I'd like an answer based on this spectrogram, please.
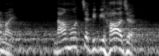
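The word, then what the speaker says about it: Hajar: একটা ভুল ধরায় দি ভালোবাসার সাথে হাজেরা নাই। নাম হচ্ছে বিবি হাজার। না আমি আপনার ভুল ধরাছি ভালোবাসার সাথে। এটা কোন অপমান নয়। আমরা বলি বিবি হাজ। না উচ্চারণটা হচ্ছে বিবি হাজার।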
